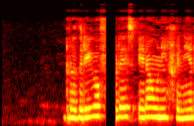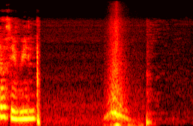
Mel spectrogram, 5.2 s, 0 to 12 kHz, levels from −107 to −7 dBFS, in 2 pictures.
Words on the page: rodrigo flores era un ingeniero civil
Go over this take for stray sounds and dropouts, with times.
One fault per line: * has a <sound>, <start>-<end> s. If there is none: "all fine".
* has a dropout, 1.4-1.5 s
* has a whoosh, 4.0-4.5 s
